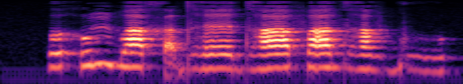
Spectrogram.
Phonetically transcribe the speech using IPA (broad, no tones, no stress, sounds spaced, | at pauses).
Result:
ʊ h u m b a x a̰ dʱ ɛː dʱ aː f a dʱ a v ɡ ṳ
